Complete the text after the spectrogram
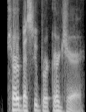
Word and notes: turbosupercharger: American English

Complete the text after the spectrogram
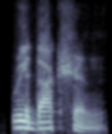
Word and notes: reduction: American English

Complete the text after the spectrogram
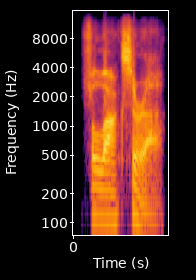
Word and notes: Phylloxera: American English

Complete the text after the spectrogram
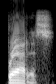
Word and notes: brattice: American English

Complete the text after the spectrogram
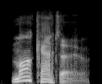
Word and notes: marcato: British English

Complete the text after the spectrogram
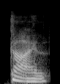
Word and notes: kyle: Indian

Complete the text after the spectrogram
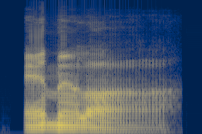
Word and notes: MLR: British English

